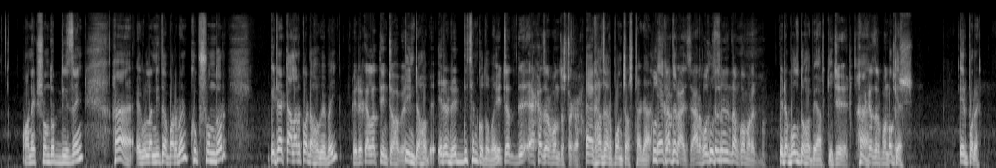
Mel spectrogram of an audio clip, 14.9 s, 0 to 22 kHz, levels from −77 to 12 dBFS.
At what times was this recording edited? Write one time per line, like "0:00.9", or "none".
none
